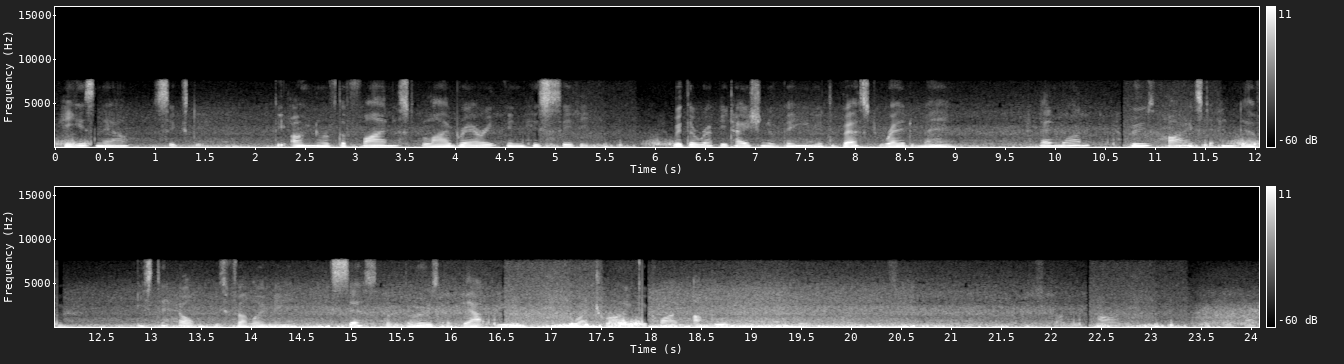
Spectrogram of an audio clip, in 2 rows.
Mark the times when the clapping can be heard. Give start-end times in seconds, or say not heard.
not heard.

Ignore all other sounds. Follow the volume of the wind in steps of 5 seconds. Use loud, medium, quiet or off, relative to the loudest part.
quiet, quiet, medium, loud, medium.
